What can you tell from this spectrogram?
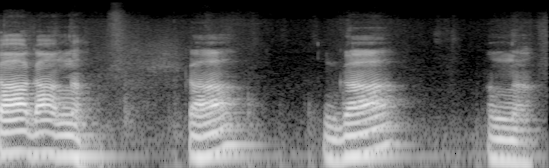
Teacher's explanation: कम हवा निकलती है ह का जैसी ध्वनि नहीं आती है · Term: अल्प प्राण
